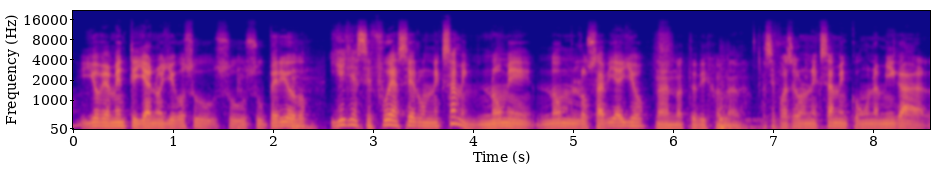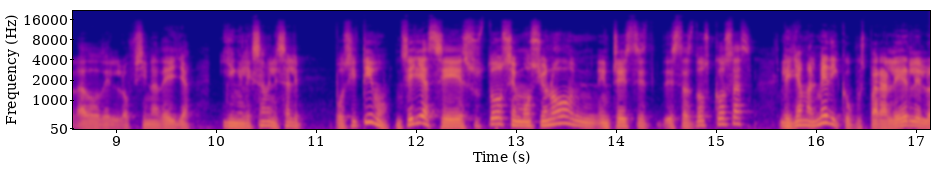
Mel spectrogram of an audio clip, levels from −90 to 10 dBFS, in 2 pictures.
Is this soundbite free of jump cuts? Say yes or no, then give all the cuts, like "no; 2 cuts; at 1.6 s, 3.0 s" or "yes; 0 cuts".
yes; 0 cuts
